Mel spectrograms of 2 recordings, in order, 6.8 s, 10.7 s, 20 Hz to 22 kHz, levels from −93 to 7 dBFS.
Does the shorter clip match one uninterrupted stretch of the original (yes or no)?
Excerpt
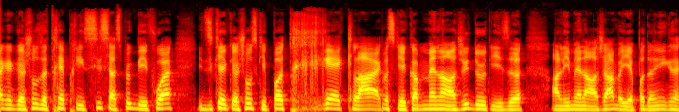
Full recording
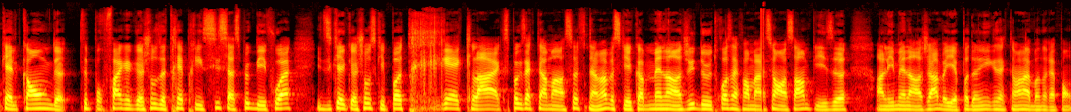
no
